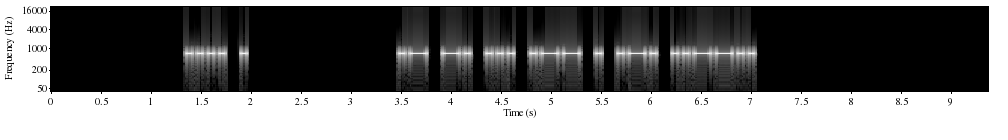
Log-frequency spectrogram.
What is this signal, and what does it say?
Morse code, heard as a keyed tone, about 22 wpm, 700 Hz. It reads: HE ANSWER?
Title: 4x Word-Spacing - Sentences from Top 300 Words - 22wpm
